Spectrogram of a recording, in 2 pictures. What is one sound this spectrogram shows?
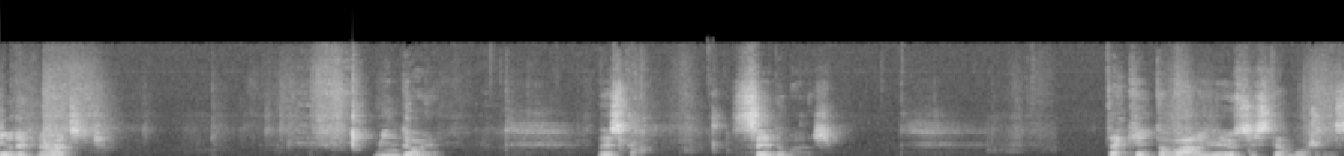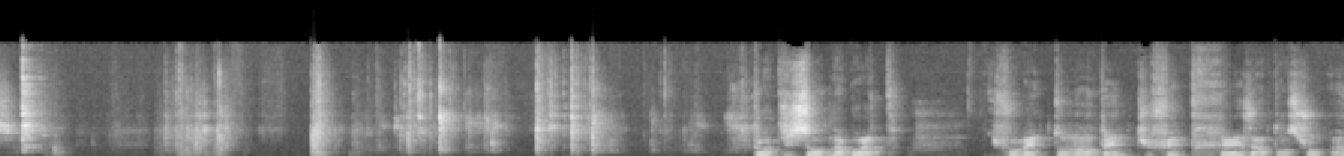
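A middle-aged man talks calmly and clearly into a close microphone.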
